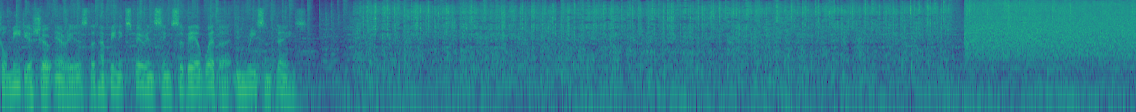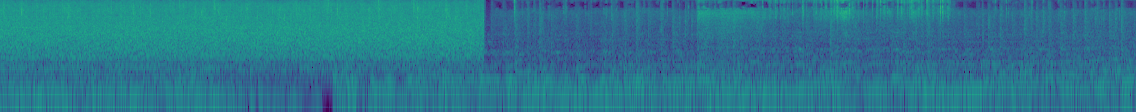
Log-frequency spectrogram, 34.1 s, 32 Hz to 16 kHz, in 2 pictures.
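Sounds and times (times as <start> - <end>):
hail and rain pelting: 0.0 - 24.3.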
